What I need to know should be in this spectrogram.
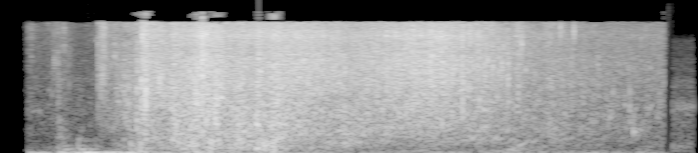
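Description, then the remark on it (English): A loud splash of water bursts in and churns with broad, frothy sloshing for about three seconds before cutting off abruptly, as Pai Mardana ji is thrown into a pot. “And then came the sound of splash.”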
